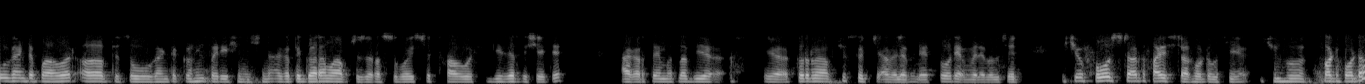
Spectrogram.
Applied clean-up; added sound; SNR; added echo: none; none; none; none.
